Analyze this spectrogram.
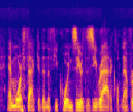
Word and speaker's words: Fucoidan: Fucoidan Z. Let me spell it for you.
